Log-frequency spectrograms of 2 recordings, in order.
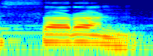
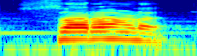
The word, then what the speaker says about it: सरण: को लिखा हुआ है सरण अब आप अगर यह सोचे कि नहीं मैं शुद्ध पढ़ूंगा चरण शरण हरण गलत हो जाएगा वो स्वामी जी ने शरण चरण हरण लिखा है यही पढ़िए हनुमान में स की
